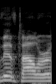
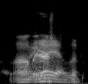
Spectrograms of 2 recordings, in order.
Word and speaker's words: Liv Tyler: It's got Viv Tyler in it. Did I say her name? Oh, Liv Tyler.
